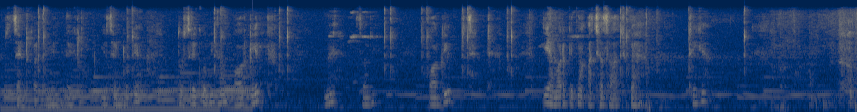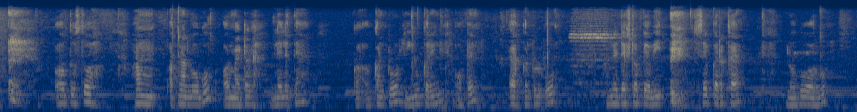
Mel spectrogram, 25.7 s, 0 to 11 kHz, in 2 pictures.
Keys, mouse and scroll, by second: 2.5 click, 13.5 click, 13.9-16.8 drag, 19.2 click, 22.9 ctrl+o.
